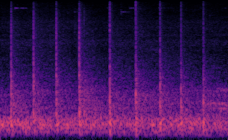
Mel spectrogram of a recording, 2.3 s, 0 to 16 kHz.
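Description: A small hammer taps a Parmesan cheese wheel in a ripening room nine times, checking for cracks or small holes. Each tap is a short, dull knock with a brief ring around 324 Hz and a faint bright click, sounding the same from spot to spot. The wheel does not sound hollow, so it is judged sound and homogeneous, an exceptional wheel.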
